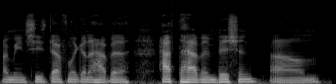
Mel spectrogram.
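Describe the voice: Talking fast, a man delivers his lines at a medium pitch with a clear, smooth tone.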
